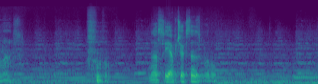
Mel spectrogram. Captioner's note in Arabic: يضحك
